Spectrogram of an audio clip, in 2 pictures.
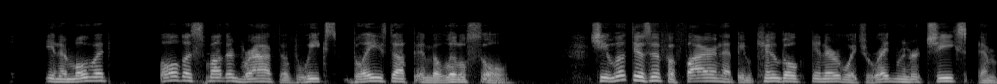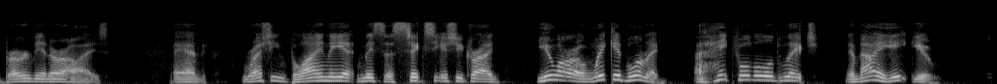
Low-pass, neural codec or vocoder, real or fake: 7.2 kHz; codec, 24 kHz, 0.9 kbps, WavTokenizer, medium music audio release; fake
